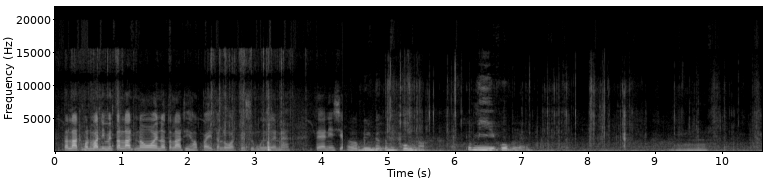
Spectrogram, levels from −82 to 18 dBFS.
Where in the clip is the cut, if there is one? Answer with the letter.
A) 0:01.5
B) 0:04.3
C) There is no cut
B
